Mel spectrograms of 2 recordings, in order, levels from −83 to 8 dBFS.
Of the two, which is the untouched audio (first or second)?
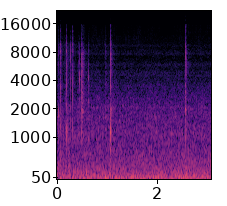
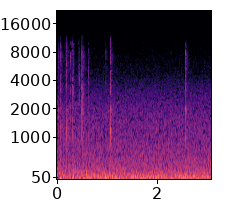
second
